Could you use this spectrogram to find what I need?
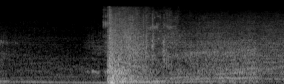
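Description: A car smashes into a barrier with a loud crash.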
